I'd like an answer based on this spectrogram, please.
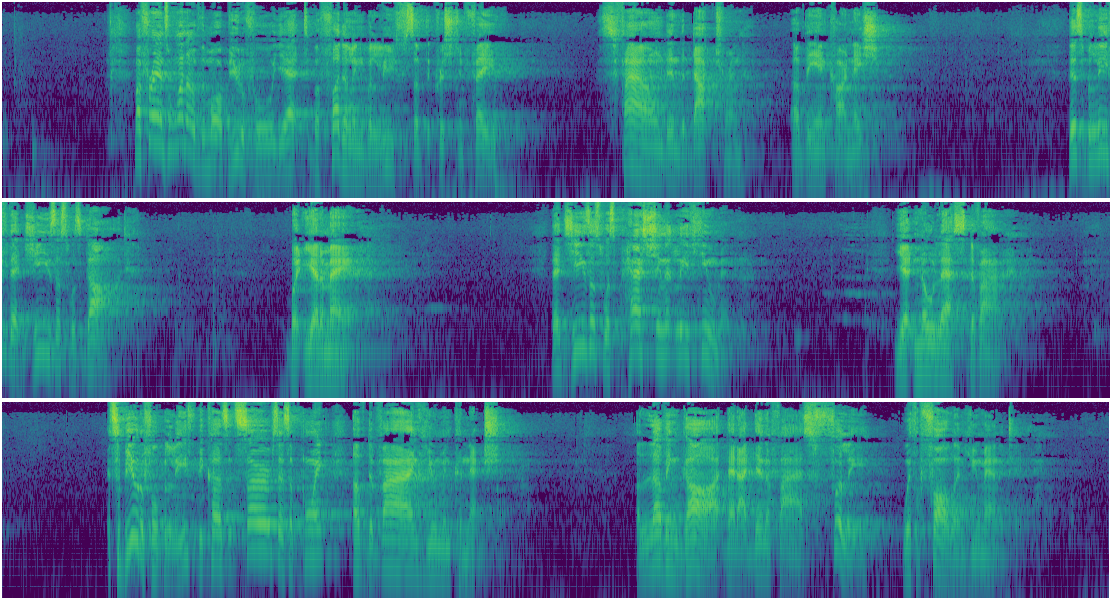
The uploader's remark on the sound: in the Memorial Church.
